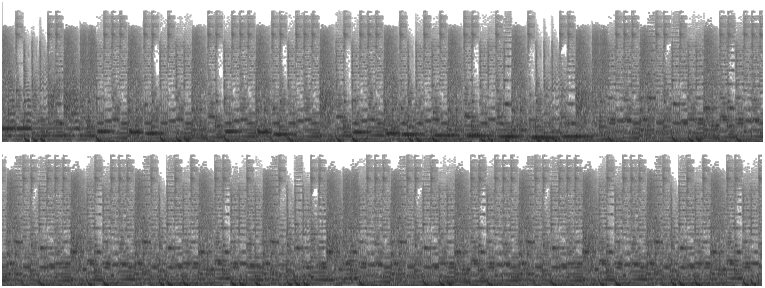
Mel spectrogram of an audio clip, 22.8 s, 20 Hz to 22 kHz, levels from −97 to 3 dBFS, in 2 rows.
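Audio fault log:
Nothing stood out on listening through this clip.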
